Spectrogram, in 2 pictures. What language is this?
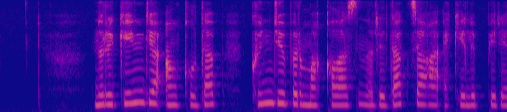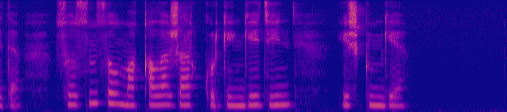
Kazakh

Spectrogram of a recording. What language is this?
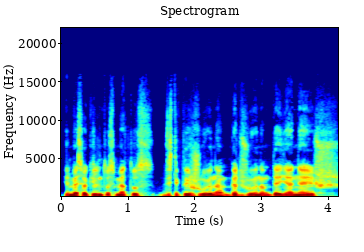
Lithuanian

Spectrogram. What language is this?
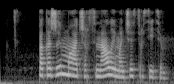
Russian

